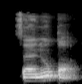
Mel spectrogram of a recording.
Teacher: huruf qaf qalqalah, sanuqa ya, ada pantulannya dan ditebalkan dengan baik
